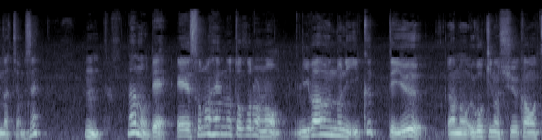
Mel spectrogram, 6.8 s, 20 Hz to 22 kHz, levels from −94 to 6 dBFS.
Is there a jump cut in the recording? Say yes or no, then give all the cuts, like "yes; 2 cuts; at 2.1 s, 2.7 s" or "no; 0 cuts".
no; 0 cuts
